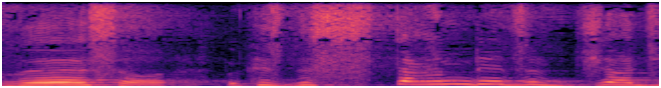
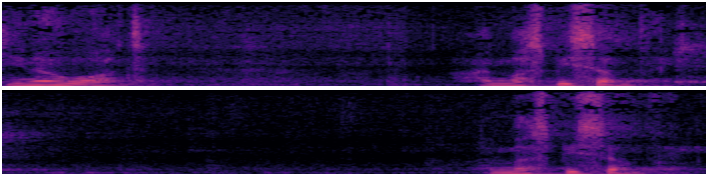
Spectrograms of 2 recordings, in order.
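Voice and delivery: much softer, self-satisfied murmur; smug inner voice; 19 dB quieter, faster than usual. Retold or imitated. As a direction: say it to yourself, quietly pleased. Proud inner thought voiced.

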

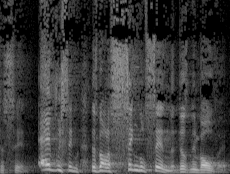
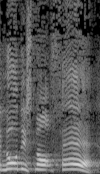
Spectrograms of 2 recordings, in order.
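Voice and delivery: whiny complaint; 11 semitones higher, 6 dB louder, slower than usual. Retold or imitated. Complaint to God.

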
